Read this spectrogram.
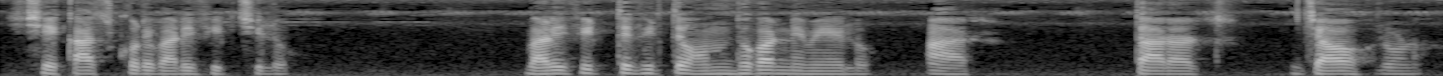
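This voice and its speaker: A man's voice: mid-range voice, level tone, normal speed, pauses often, fairly bright tone, natural voice. A man playing an anxious, protective young villager who warns his friend urgently and insistently in a cartoon ghost story. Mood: anxious warning.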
